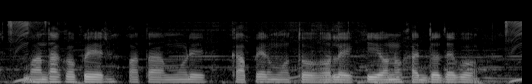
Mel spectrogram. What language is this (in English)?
Bangla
